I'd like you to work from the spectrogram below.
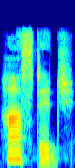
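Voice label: "hostage", American English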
